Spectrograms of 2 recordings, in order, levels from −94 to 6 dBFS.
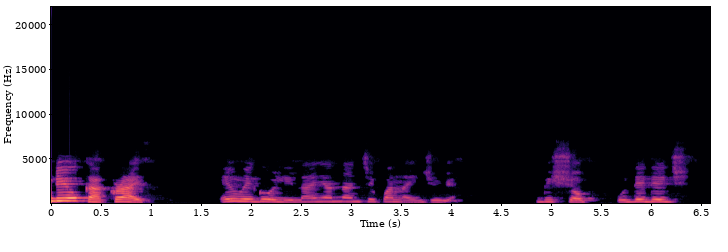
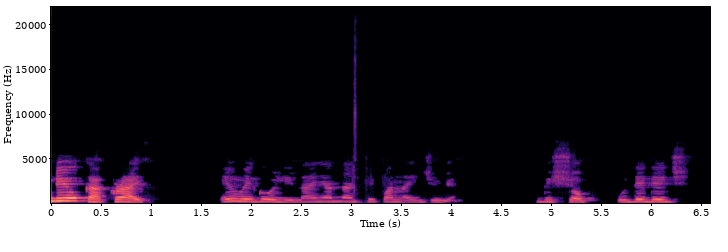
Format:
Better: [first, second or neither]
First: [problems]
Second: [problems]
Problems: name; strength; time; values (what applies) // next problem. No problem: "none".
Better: first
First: none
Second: noise reduction (neural mask model DeepFilterNet 3)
